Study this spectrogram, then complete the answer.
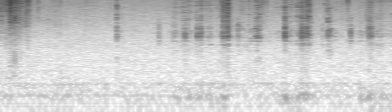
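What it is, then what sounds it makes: Dry soap bar being carved. A utility knife blade scrapes and carves shavings from a solid lavender dry soap bar. Short, crisp, bright crunching and crackling bursts come in an irregular series over a faint low hum, each dying away almost at once.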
